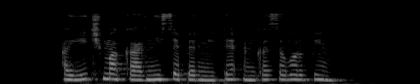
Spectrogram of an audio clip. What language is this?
Romanian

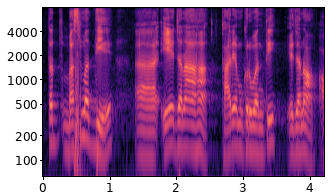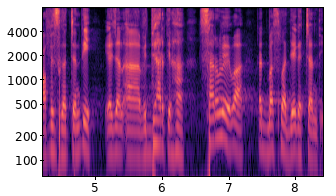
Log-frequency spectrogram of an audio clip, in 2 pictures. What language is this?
Sanskrit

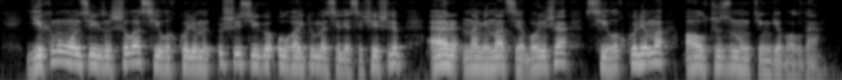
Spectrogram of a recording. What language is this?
Kazakh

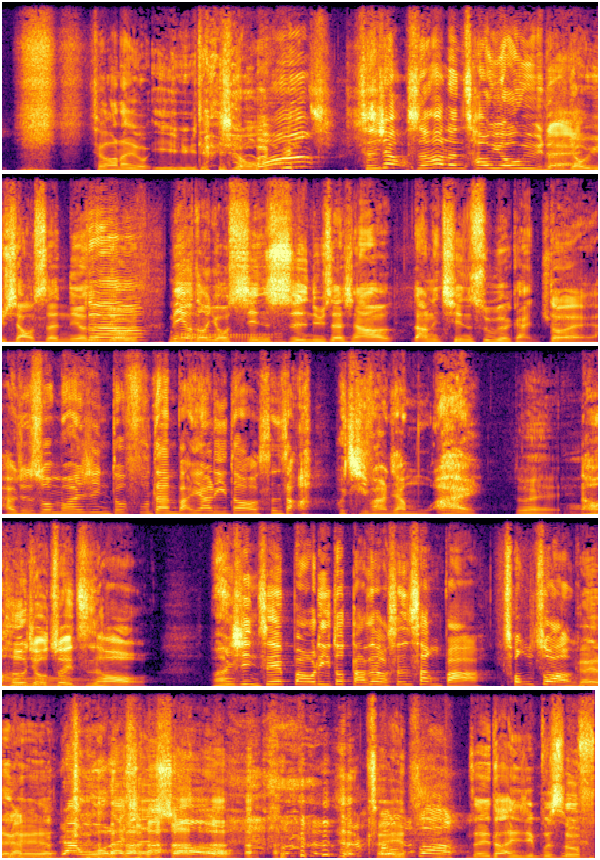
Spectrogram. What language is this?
Chinese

